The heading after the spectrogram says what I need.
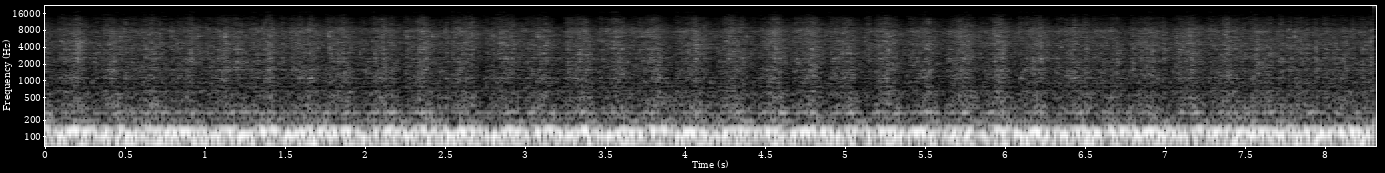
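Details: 2005 Pontiac GTO V8 at idle: smooth, even low rumble with no knocks, ticks or misses, so the engine runs healthy. The car slips above 4–5 mph, so the fault is in the rear differential.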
